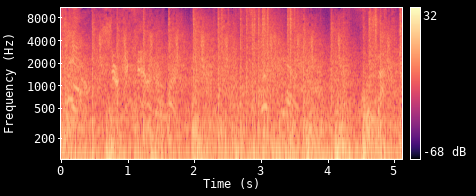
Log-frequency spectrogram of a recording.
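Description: Dense, rapid bursts of gunfire rattle almost nonstop in a Fallout 4 battle against mutants, close and loud, with booming thumps and shouted voices mixed in.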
